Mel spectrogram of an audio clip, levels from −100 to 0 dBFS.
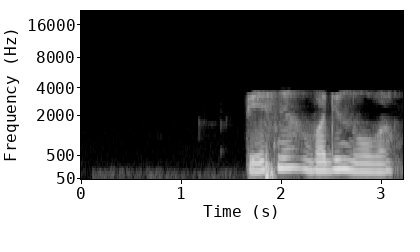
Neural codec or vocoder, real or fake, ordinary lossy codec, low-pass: none; real; MP3, 24 kbps; 3.6 kHz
